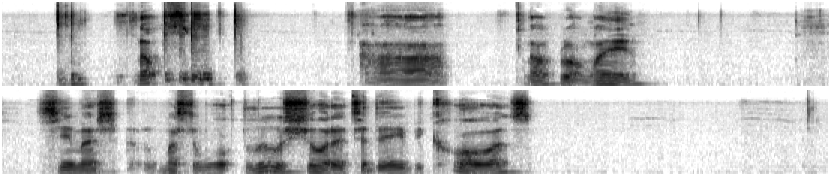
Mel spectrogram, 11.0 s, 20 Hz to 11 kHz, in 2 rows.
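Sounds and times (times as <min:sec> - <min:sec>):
fingertips tapping touchscreen: 0:00.4 - 0:01.7
man muttering: 0:00.8 - 0:01.6, 0:02.3 - 0:03.0.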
